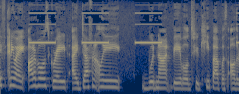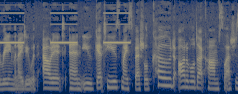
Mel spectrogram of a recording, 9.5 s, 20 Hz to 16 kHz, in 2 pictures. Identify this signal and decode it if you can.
Alarm pattern, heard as an alarm's beeps, played twice, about 3300 Hz, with speech in English. Temporal three. Smoke or fire, evacuate.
